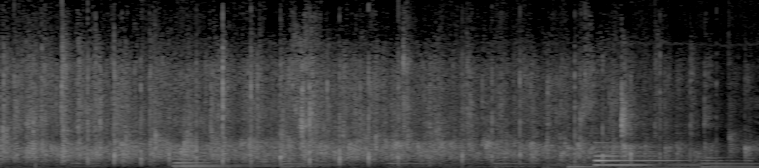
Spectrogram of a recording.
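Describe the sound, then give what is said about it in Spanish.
An audience claps loudly and steadily for the Lord, a dense, continuous crackle of many hands, while sustained keyboard chords shift and hold underneath throughout. “¿Por qué no le da un aplauso fuerte al Señor?”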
